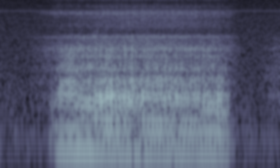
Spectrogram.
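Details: A person snoring: one loud, buzzing, vibrating snore lasting nearly two seconds, then quiet.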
